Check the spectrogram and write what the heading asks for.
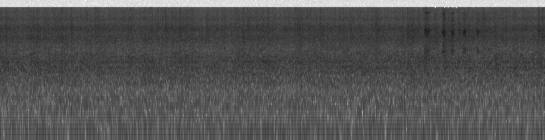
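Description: A steady, even hiss, with a few faint short clicks about eight and a half to ten seconds in.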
